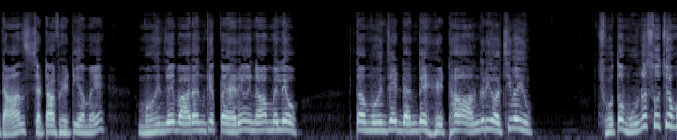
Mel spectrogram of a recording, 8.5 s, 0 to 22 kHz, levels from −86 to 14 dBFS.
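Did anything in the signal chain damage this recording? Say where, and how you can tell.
Yes. Throughout the speech the s sounds come out gritty and metallic, and the treble has nothing above 15.4 kHz. That points to the codec stage, likely HE-AAC compression at a low bitrate around 24 kbps, where spectral band replication rebuilds the top end from copied lower bands.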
